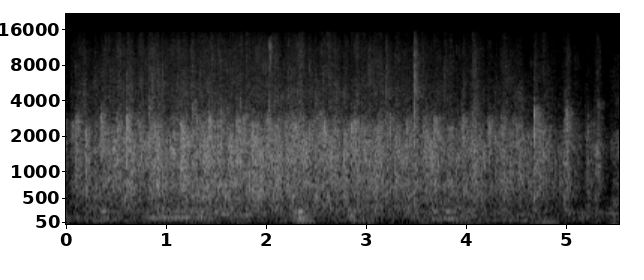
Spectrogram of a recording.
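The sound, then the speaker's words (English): Audience applause at a formal evening event attended by officials, welcoming a guest speaker: dense, continuous clapping at an even level that thins slightly near the end. “Please make Kathy very welcome.”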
